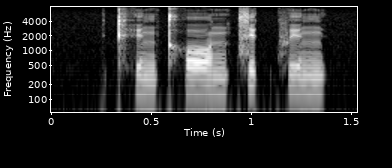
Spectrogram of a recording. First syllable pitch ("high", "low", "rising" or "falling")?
low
